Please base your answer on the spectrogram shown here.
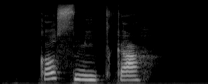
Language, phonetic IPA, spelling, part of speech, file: Polish, [kɔsˈmʲitka], kosmitka, noun, Pl-kosmitka.ogg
